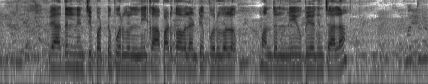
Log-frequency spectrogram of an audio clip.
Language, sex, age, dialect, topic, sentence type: Telugu, female, 18-24, Central/Coastal, agriculture, statement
